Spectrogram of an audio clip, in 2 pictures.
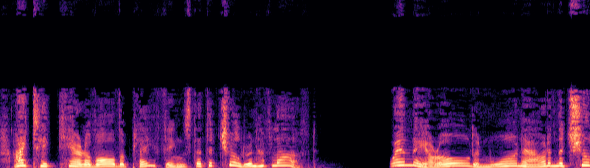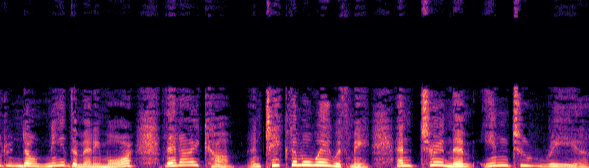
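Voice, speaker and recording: Against a quiet background, a put-on character voice with a fairly high pitch speaks at a moderate pace. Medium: read story. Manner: tender, kindly.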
